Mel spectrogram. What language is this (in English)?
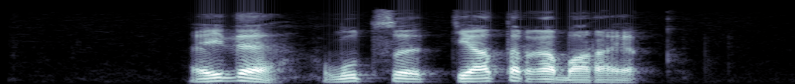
Bashkir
